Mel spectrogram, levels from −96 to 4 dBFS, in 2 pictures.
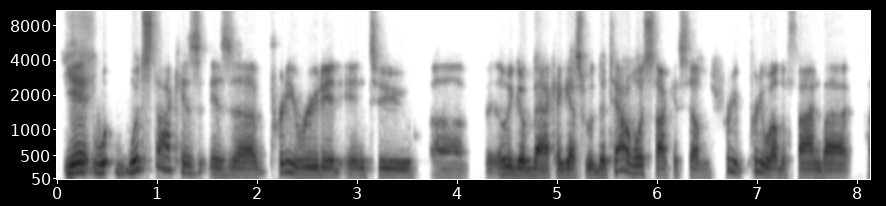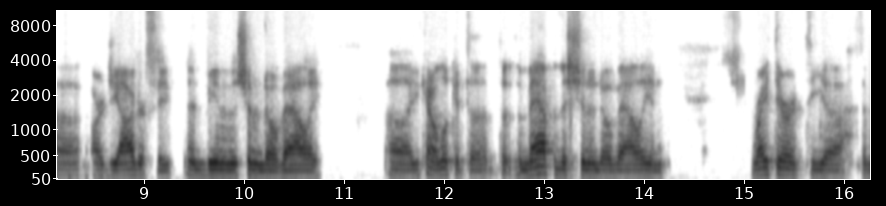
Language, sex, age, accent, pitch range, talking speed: English, male, 40-59, American, 115-130 Hz, 205 wpm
